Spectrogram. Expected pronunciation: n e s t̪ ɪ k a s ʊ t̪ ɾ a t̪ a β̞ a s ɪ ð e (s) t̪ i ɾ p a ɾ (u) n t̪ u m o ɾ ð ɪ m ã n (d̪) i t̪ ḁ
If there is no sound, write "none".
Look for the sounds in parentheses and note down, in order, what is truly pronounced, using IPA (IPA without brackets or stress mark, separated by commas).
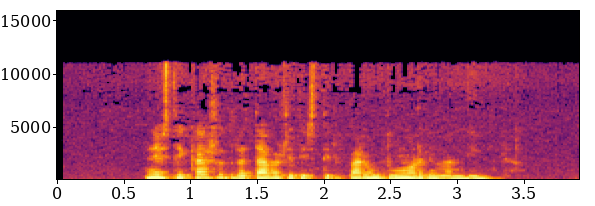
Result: s, u, d̪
